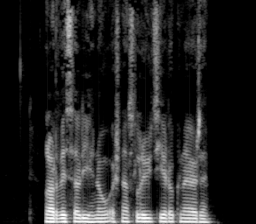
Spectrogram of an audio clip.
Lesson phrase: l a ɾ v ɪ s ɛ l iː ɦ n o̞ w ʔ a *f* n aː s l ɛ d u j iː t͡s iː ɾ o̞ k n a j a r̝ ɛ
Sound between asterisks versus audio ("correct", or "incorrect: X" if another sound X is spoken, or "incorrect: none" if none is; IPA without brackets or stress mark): incorrect: ʃ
